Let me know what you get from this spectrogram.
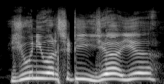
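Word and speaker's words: university: अब भैया पहला अक्षर यहां भी तो यू है, यहां पे दिख रहा है, लेकिन इसका प्रोनाउंसिएशन क्या हो रहा है हिंदी में? यूनिवर्सिटी। ये आ रहा है। ये क्या है? ये कॉन्सोनेंट्स है आपका। क्या है? ये आपका कॉन्सोनेंट्स है।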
